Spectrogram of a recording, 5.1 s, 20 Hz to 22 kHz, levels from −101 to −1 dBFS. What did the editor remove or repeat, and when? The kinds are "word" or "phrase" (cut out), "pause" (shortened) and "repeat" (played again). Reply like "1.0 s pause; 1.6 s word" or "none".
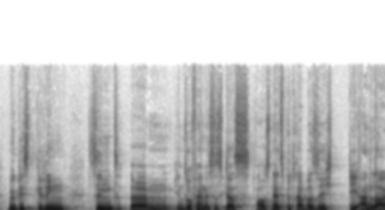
3.0 s word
